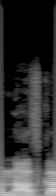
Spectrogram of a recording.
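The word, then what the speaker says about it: Nazca: शामिल हैं तो दोस्तों इंग्लिश में इनको नाज का लाइंस बोलते हैं यहां पे जो स्पेलिंग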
